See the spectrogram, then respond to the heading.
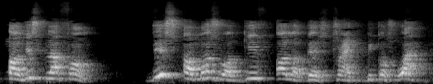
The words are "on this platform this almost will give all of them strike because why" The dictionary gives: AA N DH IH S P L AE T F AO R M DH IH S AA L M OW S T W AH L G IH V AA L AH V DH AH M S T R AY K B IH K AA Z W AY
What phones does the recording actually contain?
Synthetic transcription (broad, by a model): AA N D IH S P L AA T F AO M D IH S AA M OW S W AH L G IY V AA L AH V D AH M S T R AY K B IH K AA S W AY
